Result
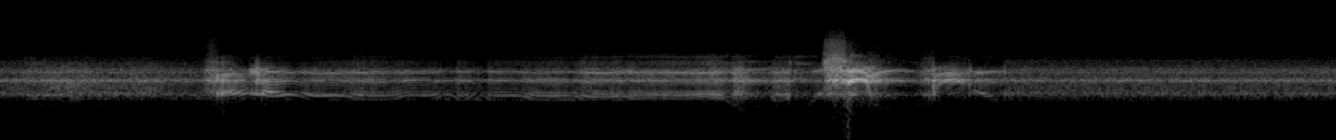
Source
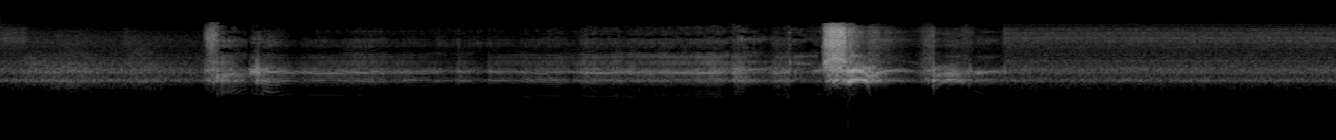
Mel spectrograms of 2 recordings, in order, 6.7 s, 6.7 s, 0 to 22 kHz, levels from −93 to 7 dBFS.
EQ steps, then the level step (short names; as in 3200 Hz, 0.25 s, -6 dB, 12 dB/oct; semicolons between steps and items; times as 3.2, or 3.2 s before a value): synth low-pass 1400 Hz, resonance Q 15; air absorption 260 m; +11.5 dB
